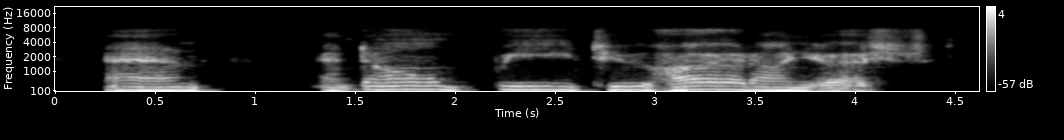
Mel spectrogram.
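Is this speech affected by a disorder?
Yes: stutter from brain injury; brain injury stutter, mild cerebral palsy, limp, walks unassisted; stutter worse overwhelmed, better comfortable, therapy gave fluent speech.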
